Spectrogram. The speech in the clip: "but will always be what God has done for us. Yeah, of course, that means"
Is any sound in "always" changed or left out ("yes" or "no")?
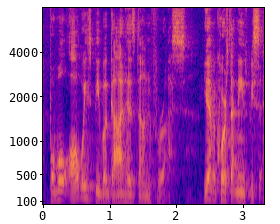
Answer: no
